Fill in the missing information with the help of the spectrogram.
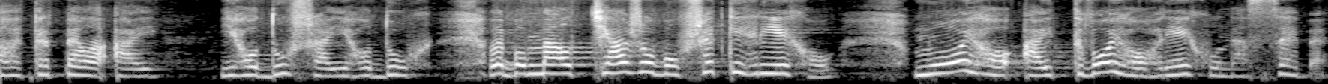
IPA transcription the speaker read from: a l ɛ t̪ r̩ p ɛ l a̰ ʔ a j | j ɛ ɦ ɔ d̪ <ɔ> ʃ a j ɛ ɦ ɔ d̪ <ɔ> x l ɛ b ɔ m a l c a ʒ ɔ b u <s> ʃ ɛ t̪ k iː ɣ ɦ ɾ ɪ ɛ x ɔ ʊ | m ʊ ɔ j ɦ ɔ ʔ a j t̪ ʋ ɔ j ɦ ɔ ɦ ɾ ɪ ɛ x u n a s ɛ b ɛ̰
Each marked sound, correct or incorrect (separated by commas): incorrect, incorrect, incorrect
